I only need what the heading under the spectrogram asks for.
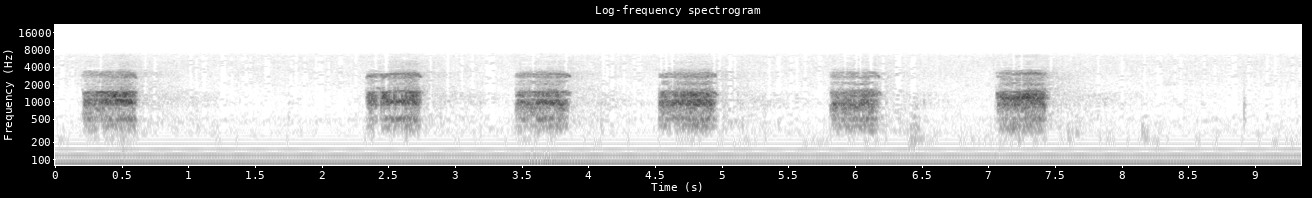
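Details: Barn owls at Alphen on 22 April 2020 at 21:37, mating and cuddling; harsh, broadband hissing screeches, each about half a second long, repeated six times at uneven intervals of one to two seconds over a steady low hum.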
